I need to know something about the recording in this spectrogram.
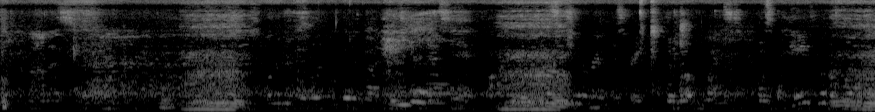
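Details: Father snoring while his young son laughs: two slow, low, rumbling snores about three seconds apart over room noise and background voices.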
